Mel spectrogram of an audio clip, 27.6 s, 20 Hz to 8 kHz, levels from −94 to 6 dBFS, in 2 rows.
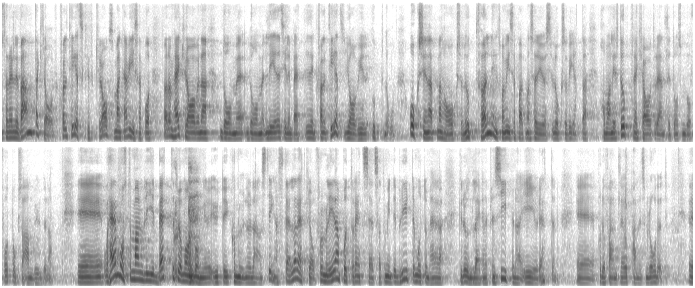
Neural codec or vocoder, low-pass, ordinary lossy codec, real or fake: codec, 16 kHz, 6 kbps, DAC; none; none; fake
